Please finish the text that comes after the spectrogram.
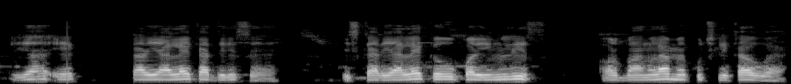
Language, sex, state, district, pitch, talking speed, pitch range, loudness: Hindi, male, Bihar, Muzaffarpur, 115 Hz, 135 wpm, 110-125 Hz, -18 LUFS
